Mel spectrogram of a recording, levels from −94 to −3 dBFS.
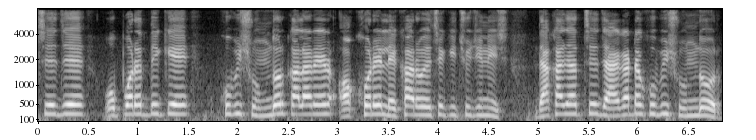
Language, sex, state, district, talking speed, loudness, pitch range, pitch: Bengali, male, Odisha, Malkangiri, 160 wpm, -16 LUFS, 210-245 Hz, 240 Hz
